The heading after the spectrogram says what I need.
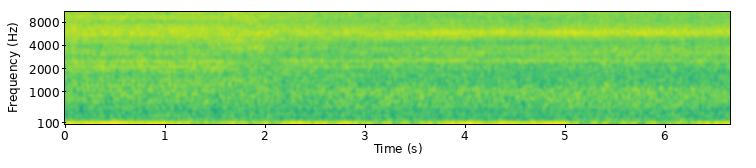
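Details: Dodge Super Bee with a rebuilt 383 V8, cold start after a starter solenoid repair, with the carburetor metering rod springs removed and capped: deep, steady rumble at idle with a slight lope and no knocks or misses. Normal cold idle.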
